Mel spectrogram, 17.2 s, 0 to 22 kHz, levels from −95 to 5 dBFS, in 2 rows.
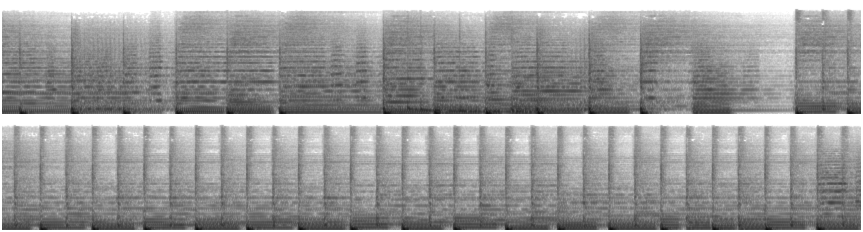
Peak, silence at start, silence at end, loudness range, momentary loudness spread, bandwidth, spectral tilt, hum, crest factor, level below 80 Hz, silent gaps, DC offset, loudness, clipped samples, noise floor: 0 dBFS; 0 s; 0 s; 3 LU; 6 LU; 16.5 kHz; -5.5 dB/octave; none; 16 dB; -18 dBFS; none; under 0.1%; -18 LUFS; under 0.1%; -38 dBFS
